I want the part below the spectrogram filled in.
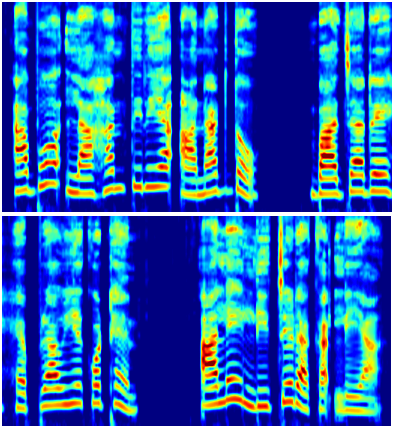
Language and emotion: Santali, sad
